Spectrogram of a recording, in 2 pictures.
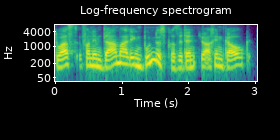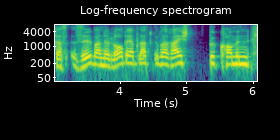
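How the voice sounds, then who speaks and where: The recording is very clean, with a silent background and a dry, close sound with no echo. A man speaks at a moderate pace in a high pitch, with ordinary pitch variation and very even loudness. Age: 40s. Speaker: podcast co-host. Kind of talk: casual chat.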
